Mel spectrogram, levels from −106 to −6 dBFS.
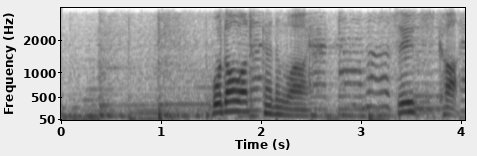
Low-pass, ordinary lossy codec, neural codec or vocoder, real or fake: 3.6 kHz; Opus, 24 kbps; codec, 16 kHz, 0.5 kbps, X-Codec, HuBERT features, trained on balanced general audio; fake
